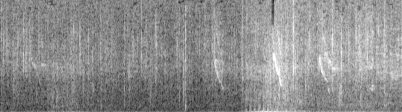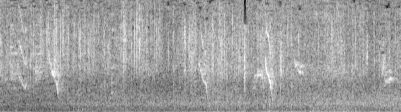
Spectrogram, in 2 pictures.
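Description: House sparrows chirping in short, high, falling chirps from about three seconds in. A low thud comes just before them, about two and a half seconds in, and is the loudest sound.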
